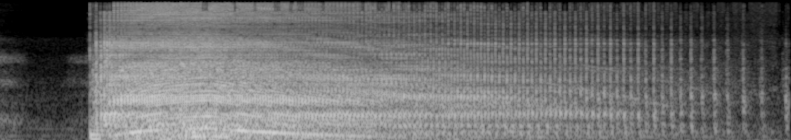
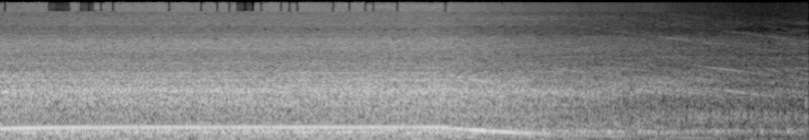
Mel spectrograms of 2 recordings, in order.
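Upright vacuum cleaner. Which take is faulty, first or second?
first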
